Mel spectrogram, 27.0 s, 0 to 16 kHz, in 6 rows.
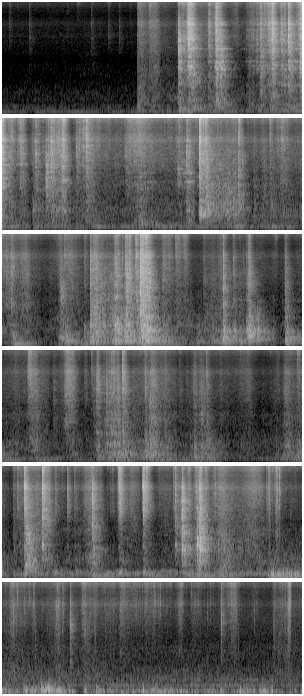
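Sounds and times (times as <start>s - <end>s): objects knocking and clattering: 18.2s - 21.5s.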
